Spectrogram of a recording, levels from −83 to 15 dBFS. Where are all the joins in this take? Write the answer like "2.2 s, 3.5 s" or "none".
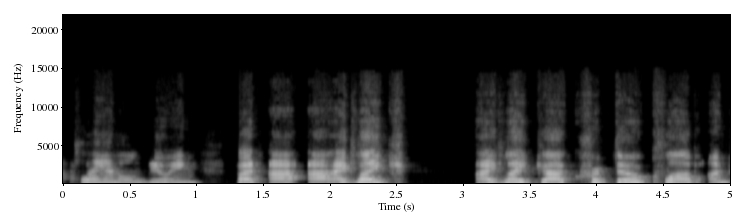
none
